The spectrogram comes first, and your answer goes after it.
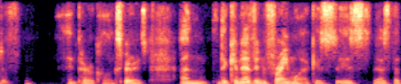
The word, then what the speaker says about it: Cynefin: But, that that model, Dave Snowden, he was working for IBM um uh in in the past, um is called the Cynefin framework, which is spelled c y n e v e f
